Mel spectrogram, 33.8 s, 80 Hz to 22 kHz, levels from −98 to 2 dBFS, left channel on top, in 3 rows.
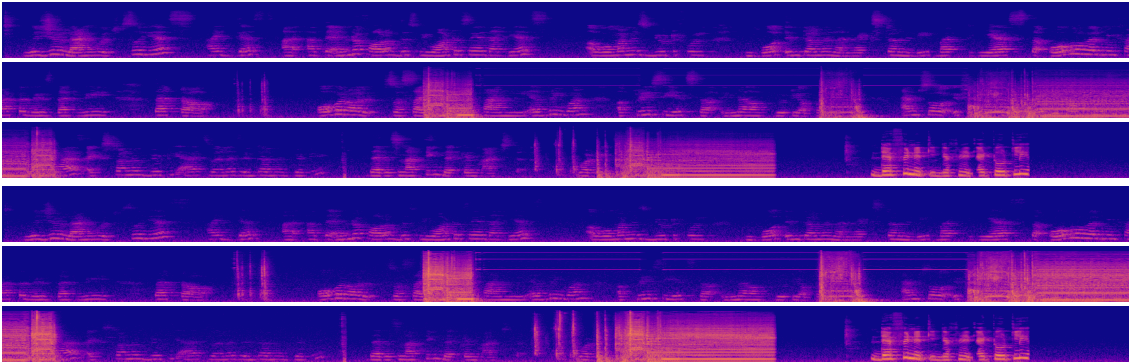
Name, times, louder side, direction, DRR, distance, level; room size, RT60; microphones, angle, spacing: voice 1, 0.0-5.4 5.8-13.4 14.4-19.9 20.2-25.8 26.2-27.8 28.3-28.9, left 2 dB, 55° left, 4.2 m, -55 dB
sound 1, 13.6-13.9 15.5-16.1 19.4-23.2 26.0-26.1 27.9-30.3, right 9 dB, 80° right, 0.6 m, -34 dB
voice 2, 31.2-32.8, right 1 dB, 10° right, 0.5 m, -33 dB
head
